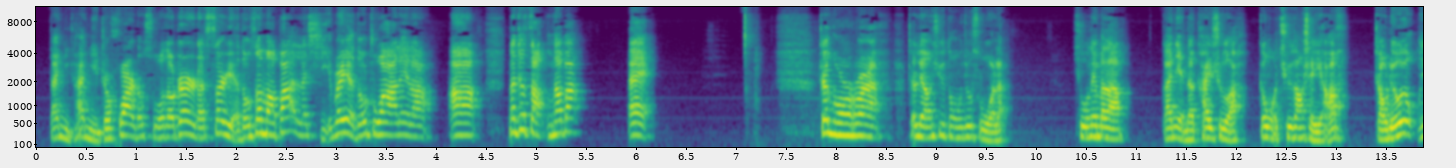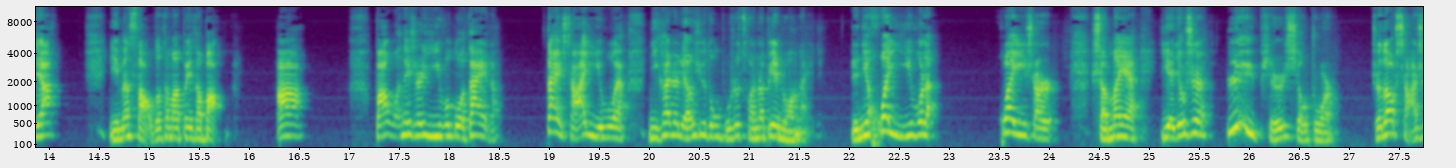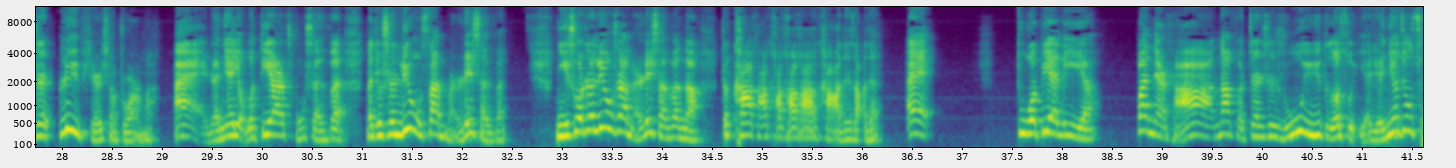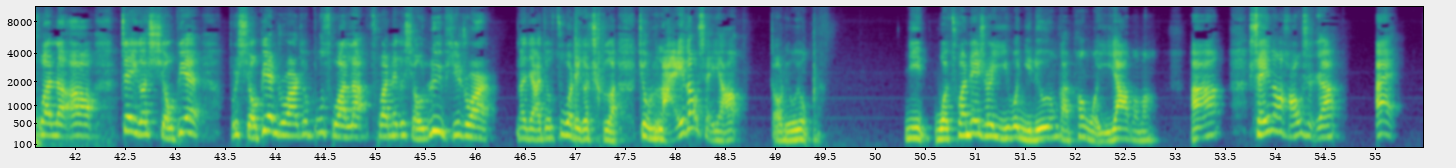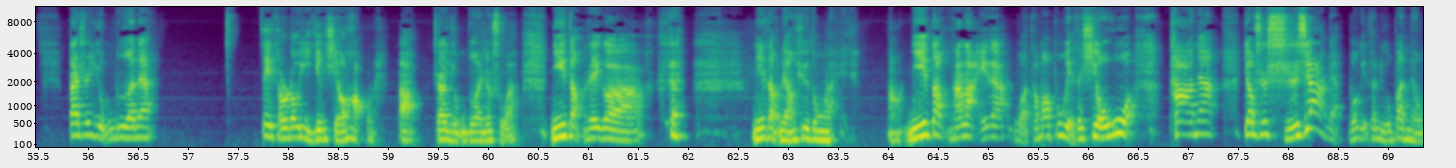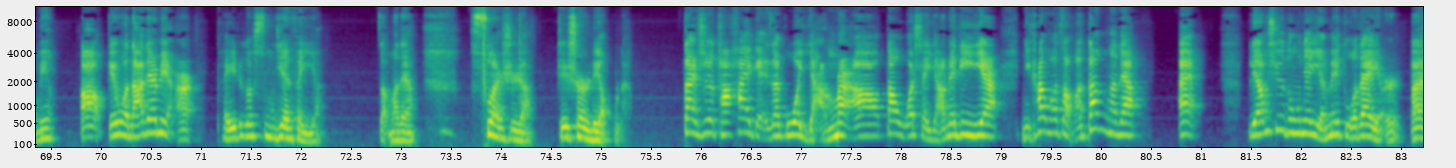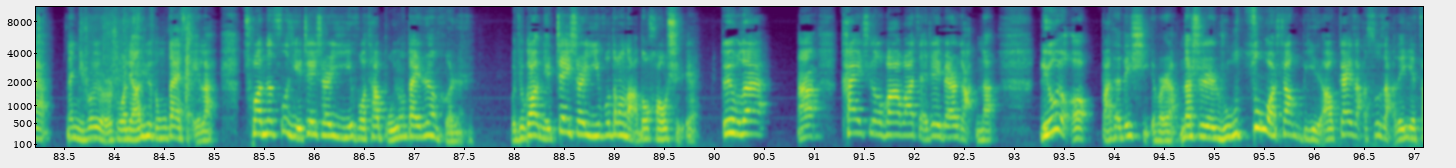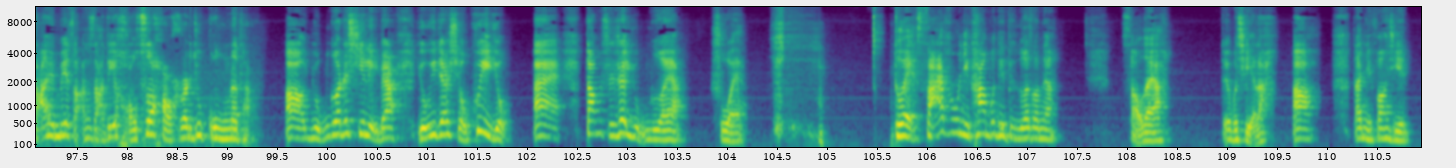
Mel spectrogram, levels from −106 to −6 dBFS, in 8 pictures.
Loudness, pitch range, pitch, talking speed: -16 LUFS, 195-265 Hz, 230 Hz, 280 characters per minute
